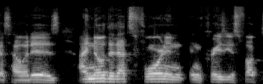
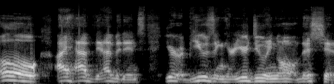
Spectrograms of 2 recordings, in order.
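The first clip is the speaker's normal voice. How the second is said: scornful, derisive parroting tone; 3 semitones higher than usual. Mimicking the other speaker's accusations during an argument: mocking imitation. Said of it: "just saying".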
